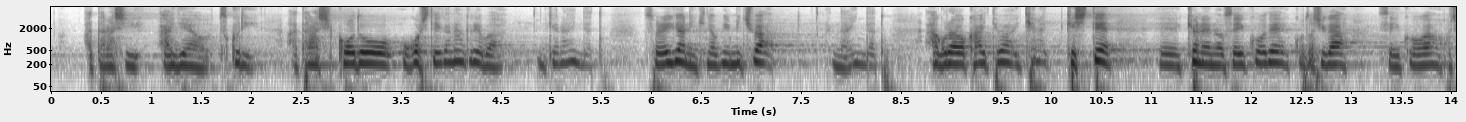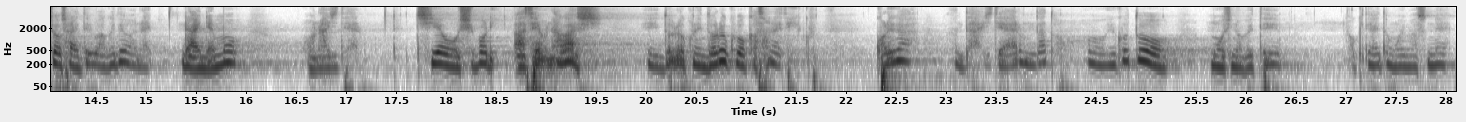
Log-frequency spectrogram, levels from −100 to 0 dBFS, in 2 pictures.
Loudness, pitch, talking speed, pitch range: -27 LUFS, 205 Hz, 320 characters per minute, 185-225 Hz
